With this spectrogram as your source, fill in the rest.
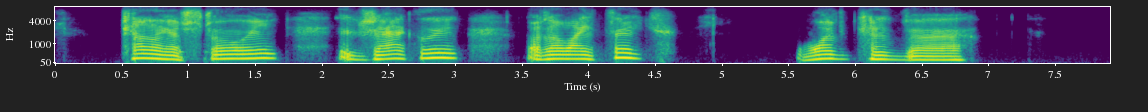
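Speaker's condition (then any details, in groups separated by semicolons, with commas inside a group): Spinal muscular atrophy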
